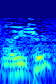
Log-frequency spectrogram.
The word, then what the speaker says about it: Leashure: L-E-A-S-H-U-R-E, pronounced Leisure.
